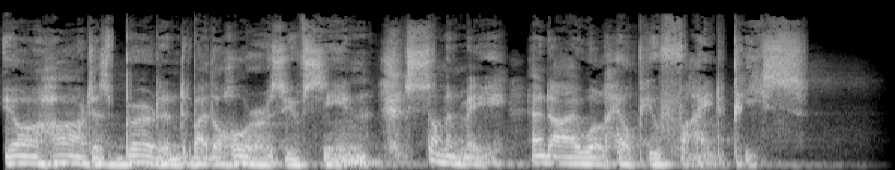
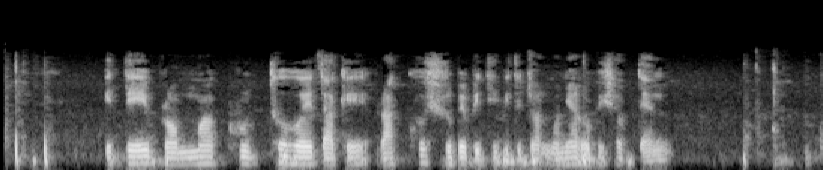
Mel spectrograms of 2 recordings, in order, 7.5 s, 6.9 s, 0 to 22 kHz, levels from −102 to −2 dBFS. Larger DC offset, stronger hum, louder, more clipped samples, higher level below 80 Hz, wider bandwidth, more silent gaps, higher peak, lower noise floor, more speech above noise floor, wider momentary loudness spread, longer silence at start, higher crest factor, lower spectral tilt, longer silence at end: neither; neither; about the same, -20 LUFS vs -20 LUFS; neither; first, -44 dBFS vs -54 dBFS; first, 15.5 kHz vs 7.2 kHz; neither; second, -4 dBFS vs 0 dBFS; first, -61 dBFS vs -41 dBFS; first, 41 dB vs 22 dB; second, 5 LU vs 20 LU; about the same, 0 s vs 0.05 s; about the same, 16 dB vs 20 dB; second, -4.5 dB/octave vs -6 dB/octave; first, 0.75 s vs 0 s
